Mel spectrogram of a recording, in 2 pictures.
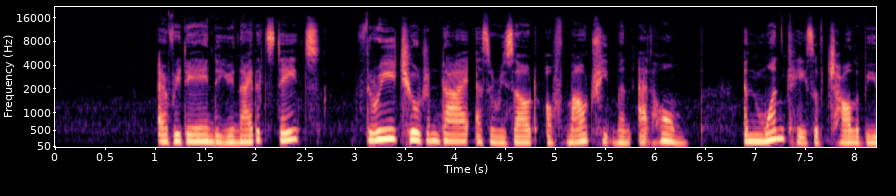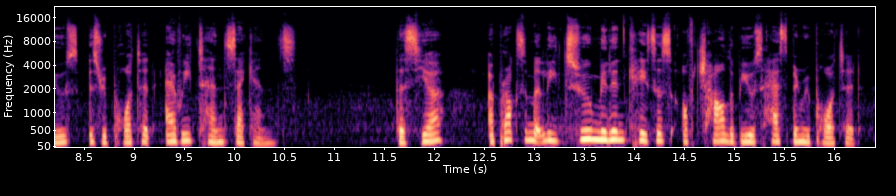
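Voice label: Hong Kong English Public Service Announcement, Cantonese Female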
